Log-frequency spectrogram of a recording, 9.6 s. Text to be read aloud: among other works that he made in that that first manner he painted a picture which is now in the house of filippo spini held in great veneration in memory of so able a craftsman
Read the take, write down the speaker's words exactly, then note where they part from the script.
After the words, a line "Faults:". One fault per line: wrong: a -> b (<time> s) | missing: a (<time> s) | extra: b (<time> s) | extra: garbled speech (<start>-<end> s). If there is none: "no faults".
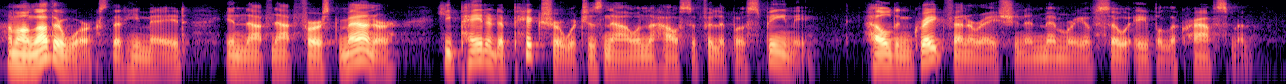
among other works that he made in that that first manner he painted a picture which is now in the house of filippo spini held in great veneration in memory of so able a craftsman
Faults:
no faults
